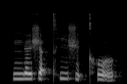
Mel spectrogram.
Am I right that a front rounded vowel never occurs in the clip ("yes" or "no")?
yes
